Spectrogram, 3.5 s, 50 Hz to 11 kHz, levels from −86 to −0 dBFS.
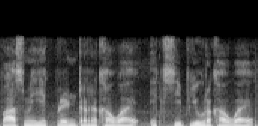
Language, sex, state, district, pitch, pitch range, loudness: Hindi, male, Bihar, West Champaran, 165 Hz, 160-175 Hz, -16 LUFS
